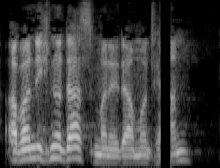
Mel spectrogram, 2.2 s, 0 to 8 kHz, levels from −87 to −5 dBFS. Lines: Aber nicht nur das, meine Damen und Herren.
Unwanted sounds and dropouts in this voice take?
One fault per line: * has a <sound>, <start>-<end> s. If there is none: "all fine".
* has a dropout, 1.6-1.7 s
